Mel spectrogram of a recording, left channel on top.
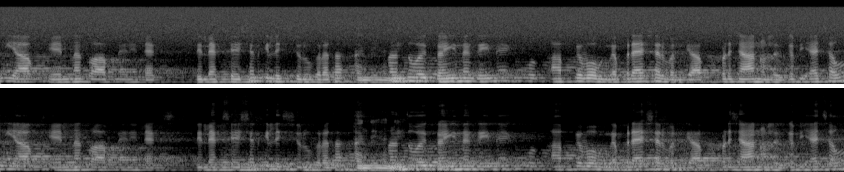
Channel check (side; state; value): left; noise; hiss, 8 dB below the sound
